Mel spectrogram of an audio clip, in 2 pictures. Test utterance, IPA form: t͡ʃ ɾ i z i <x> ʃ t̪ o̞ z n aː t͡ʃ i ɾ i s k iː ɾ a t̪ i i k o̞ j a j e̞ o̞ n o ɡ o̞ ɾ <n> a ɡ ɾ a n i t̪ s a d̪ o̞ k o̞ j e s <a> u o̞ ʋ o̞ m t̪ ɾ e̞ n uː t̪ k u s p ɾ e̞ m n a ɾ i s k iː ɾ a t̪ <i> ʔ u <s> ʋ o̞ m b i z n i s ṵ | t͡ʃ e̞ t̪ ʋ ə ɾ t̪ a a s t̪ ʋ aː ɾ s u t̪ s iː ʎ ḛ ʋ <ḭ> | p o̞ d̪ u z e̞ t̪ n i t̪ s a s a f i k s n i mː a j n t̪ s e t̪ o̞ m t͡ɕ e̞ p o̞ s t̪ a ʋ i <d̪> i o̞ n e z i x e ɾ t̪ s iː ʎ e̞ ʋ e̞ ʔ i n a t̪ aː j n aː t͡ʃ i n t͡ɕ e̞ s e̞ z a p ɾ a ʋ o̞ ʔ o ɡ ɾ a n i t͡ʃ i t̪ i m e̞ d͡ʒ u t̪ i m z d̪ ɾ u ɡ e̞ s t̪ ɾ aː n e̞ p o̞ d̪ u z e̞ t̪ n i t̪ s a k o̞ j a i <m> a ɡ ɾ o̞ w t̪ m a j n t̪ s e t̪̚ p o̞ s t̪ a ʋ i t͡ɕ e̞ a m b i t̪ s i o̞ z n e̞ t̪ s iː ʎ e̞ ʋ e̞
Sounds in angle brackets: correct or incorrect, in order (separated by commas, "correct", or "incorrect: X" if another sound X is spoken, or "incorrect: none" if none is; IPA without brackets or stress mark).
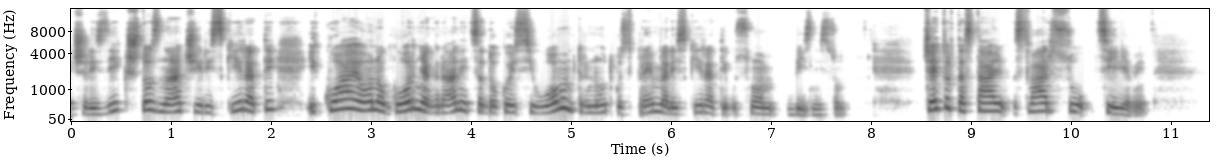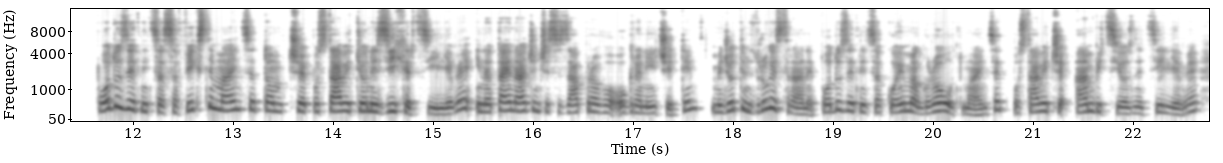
incorrect: k, incorrect: ɲ, incorrect: i, correct, correct, correct, incorrect: t̪, correct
